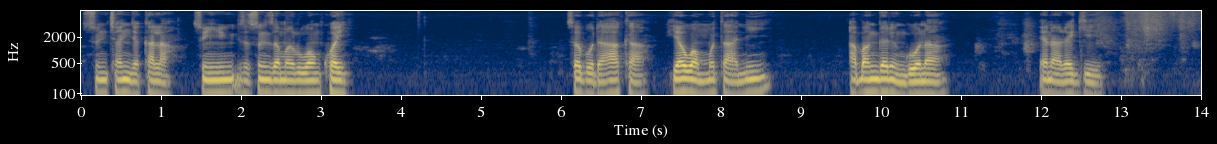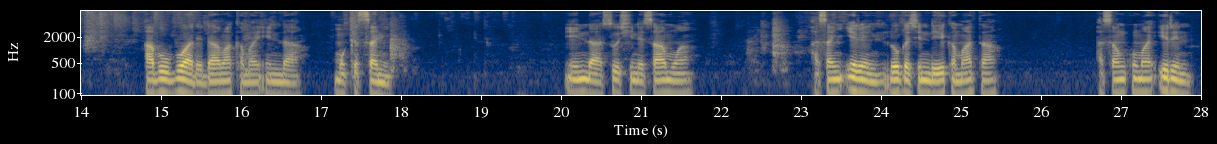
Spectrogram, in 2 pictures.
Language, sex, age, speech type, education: Hausa, male, 30-45, spontaneous, tertiary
